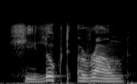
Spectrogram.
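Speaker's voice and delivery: ordinary delivery, nothing marked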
